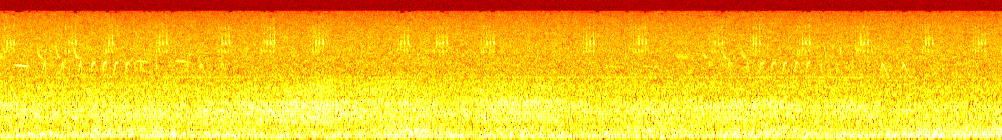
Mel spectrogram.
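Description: Faint outdoor evening sounds: small birds giving short high chirps, often in pairs, with a brief fast trill near the start and another near the end, over a steady low background rumble.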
